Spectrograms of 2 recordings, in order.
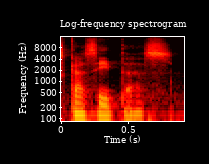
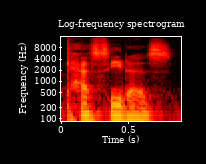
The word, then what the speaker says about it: casitas: It's casitas, not cassitas.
